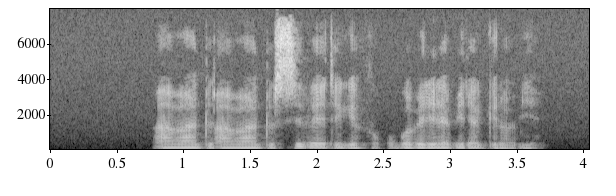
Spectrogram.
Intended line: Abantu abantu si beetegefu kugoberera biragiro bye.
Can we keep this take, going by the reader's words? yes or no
yes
